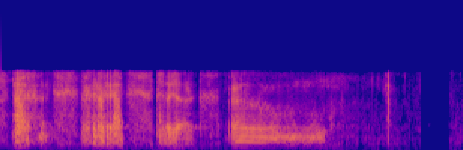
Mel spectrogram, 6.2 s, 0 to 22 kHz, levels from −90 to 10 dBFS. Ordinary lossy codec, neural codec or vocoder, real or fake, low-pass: none; codec, 16 kHz, 2 kbps, FreqCodec, larger model; fake; 3.6 kHz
